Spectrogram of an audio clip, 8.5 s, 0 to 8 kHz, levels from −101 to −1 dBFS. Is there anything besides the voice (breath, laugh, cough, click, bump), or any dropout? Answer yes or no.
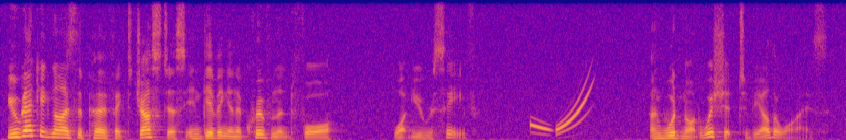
yes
